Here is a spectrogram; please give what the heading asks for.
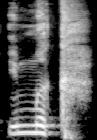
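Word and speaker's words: עמך: 히브리어로 임므카, 키읔과 히읗의 사이 발음 임므카, 임므카, 여호와께서 너와 함께 하시도다.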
